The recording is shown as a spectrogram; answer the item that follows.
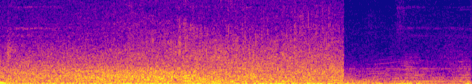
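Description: City street traffic on a wet road: an even hiss of passing vehicles. It cuts off suddenly near the end, leaving a quieter background.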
